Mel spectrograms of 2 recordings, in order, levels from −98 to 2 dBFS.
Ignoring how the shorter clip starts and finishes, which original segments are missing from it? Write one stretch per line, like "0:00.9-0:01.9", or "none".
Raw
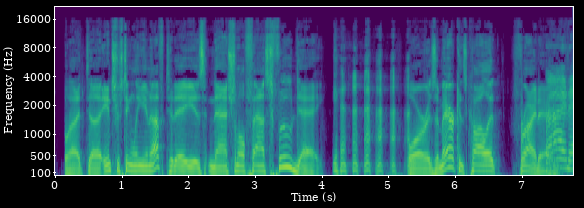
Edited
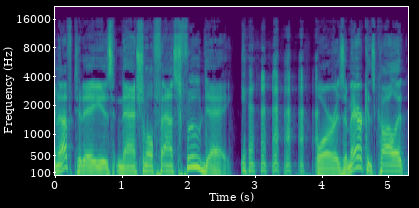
none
